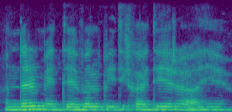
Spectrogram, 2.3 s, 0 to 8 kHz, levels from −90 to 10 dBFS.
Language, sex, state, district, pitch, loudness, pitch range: Hindi, female, Arunachal Pradesh, Papum Pare, 205 Hz, -17 LUFS, 200-210 Hz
